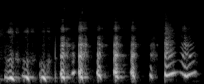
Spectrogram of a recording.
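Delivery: squeaky helpless giggling; giggling at the joke; high giggle fit. Real, not acted. Laughing fit at own joke.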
